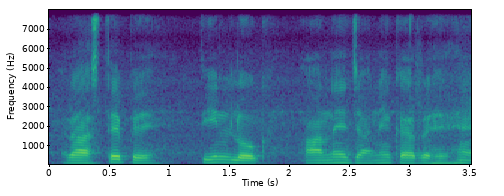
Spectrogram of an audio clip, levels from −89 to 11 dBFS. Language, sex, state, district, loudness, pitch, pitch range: Hindi, male, Manipur, Imphal West, -19 LUFS, 130 Hz, 125-140 Hz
